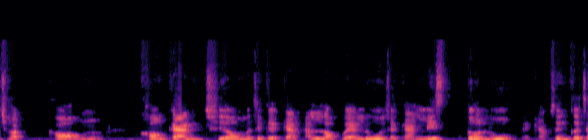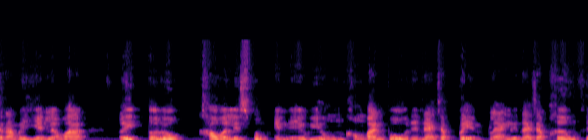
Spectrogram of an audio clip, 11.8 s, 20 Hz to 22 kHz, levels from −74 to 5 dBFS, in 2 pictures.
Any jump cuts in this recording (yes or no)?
no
